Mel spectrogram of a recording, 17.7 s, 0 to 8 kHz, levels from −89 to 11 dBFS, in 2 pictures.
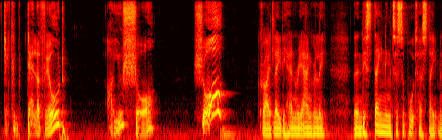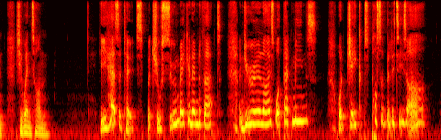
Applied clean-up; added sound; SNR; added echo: none; none; none; none.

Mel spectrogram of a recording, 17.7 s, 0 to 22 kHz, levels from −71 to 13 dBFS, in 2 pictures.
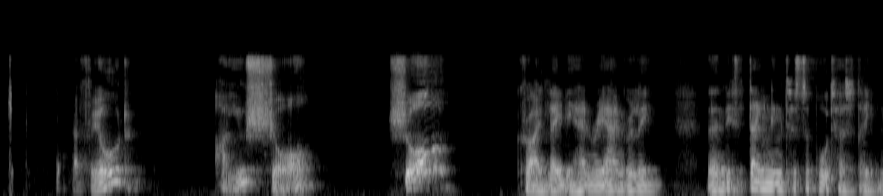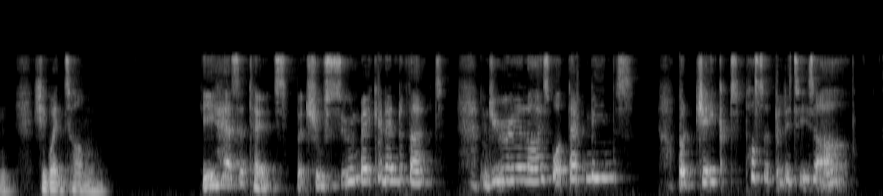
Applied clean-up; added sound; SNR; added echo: neural mask model DeepFilterNet 3.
